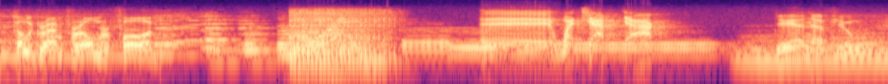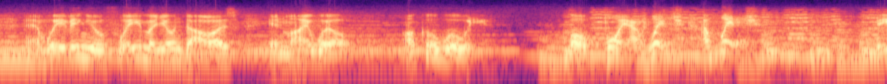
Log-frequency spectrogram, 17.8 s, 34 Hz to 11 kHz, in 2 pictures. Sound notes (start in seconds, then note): 2.9 scooter puttering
